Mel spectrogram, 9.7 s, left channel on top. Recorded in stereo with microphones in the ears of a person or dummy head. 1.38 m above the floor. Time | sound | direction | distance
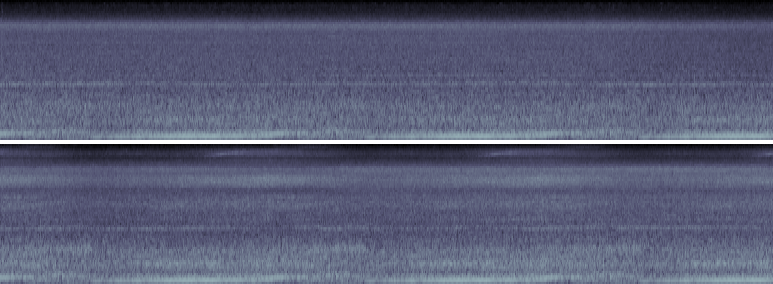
0.0 | a motorcycle | 75° right (ahead or behind) | ?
